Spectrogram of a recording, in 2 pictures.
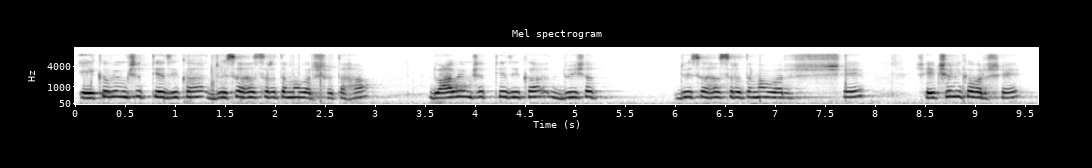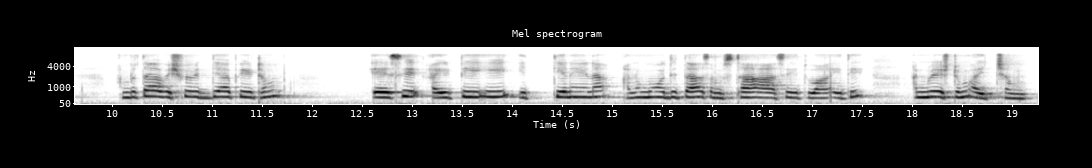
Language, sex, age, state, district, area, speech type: Sanskrit, female, 18-30, Karnataka, Bagalkot, rural, read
